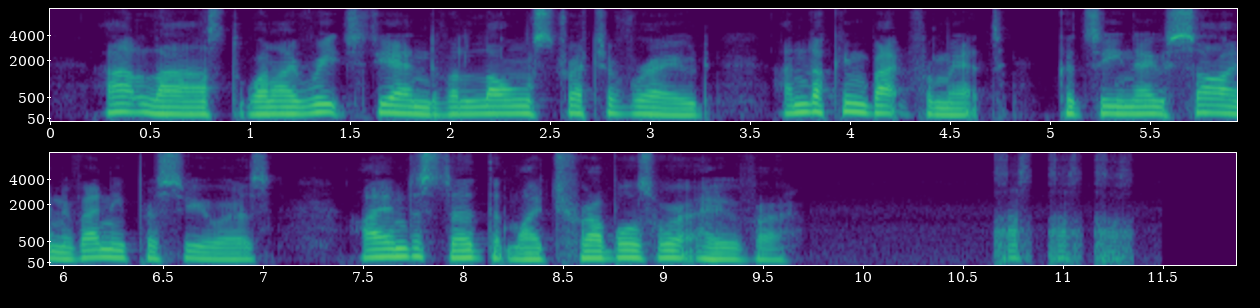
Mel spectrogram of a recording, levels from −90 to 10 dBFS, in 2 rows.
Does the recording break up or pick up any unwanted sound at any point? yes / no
yes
